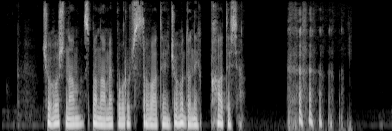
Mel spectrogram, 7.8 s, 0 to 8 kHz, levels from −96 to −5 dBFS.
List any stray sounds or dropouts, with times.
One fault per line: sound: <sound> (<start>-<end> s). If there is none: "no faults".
sound: laugh (5.7-7.1 s)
